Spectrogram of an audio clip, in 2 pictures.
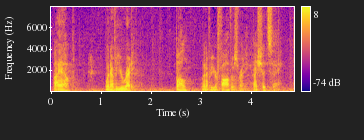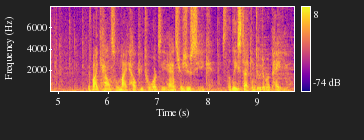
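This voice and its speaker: An actor playing a gentle, courteous old god in a video game, speaking in a formal, measured, humble way. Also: male voice, low voice. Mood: calm, courteous. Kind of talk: cinematic video game acting.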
